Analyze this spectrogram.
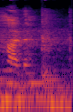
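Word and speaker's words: Har: your meditation the word HUD Sanskrit is spelled h-a-r but we pronounce it HUD and bounce the tongue off the roof of the mouth HUD is another name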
